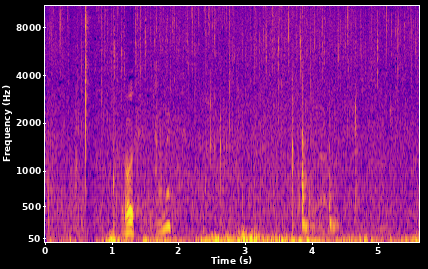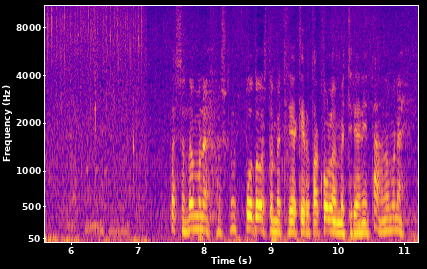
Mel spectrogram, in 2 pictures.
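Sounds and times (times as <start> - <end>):
sharp drips of rain: 0.0 - 7.2
autumn rain pattering on a hard surface: 0.0 - 11.0
speech: 1.2 - 2.1, 7.5 - 11.2
faint voices murmuring: 5.8 - 7.1.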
